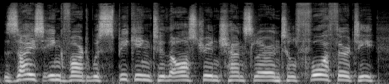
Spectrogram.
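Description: A man's voice: high voice, steady tone, voice pushed up, natural voice. A man voicing a nervous young military aide with a shaking voice in a history podcast drama. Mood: nervous, fearful. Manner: nervous, halting. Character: nervous young male officer, timid aide reporting upward.

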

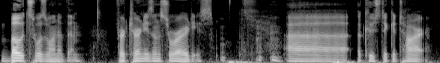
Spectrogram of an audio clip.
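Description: A man co-hosting a podcast in casual chat, telling stories with quick asides. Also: fairly low pitch, clear, resonant tone, no room sound, clean studio sound. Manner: animated storyteller, quick asides. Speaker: podcast co-host.

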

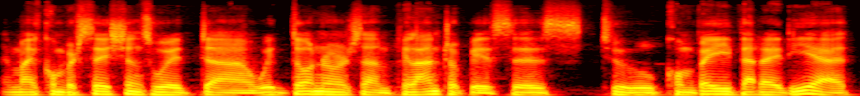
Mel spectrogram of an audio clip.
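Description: A man's voice: low voice, steady tone, brisk. A man from Chile with a Chilean Spanish accent, Spanish his first language, answering interview questions as a nonprofit fundraiser, hesitant with many fillers. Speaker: pro-life nonprofit fundraiser.

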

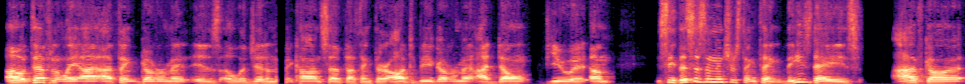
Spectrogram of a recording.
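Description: A man with a Southern American accent, a podcast guest who talks in a thoughtful, well-spoken way with some halting restarts. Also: a little high. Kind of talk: casual conversational interview.

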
